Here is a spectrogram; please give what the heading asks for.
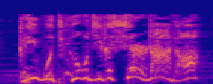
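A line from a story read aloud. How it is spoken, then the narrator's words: Hurried call from behind. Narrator (Chinese): 赶紧在后边喊了一句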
